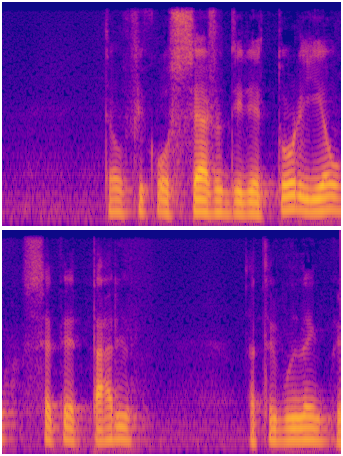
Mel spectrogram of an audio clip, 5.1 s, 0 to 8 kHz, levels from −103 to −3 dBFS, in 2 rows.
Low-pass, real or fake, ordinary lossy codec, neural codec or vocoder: 7.2 kHz; fake; none; codec, 16 kHz, 2 kbps, FunCodec, trained on LibriTTS, 25 frames a second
